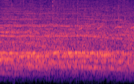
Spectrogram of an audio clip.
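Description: A steady roar of an arena crowd cheering at an SFT Combat MMA featherweight championship fight, sustained and loud with no break.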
